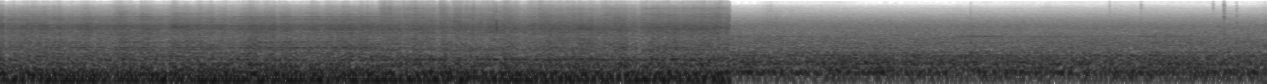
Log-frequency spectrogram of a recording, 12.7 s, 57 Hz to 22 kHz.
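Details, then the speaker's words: 903 cu in Hemi after changes: a heavy, choppy V8 rumble with a deep, steady lope, far more responsive than before and like a 3/4 race cam. It seems super rich; no pull made yet. Normal running. "Yeah, this thing sounds like Way more response. I mean, it sounds like it's got a 3/4 race cam in it."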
